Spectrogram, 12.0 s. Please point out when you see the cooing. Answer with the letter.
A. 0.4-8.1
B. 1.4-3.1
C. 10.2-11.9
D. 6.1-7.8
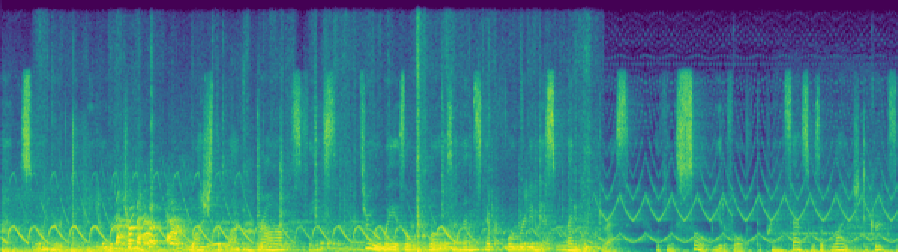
A.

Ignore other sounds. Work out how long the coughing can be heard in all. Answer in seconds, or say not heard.
2 s.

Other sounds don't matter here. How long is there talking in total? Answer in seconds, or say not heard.
12 s.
